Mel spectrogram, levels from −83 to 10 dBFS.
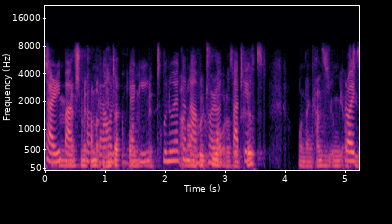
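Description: From 0.71 to 1.41 s, repeated packet loss leaves several holes patched by extending the last sound, giving choppy, robotic speech with pieces missing. Short concealed packet loss at 2.63, 3.05 and 3.23 s fills roughly 20 ms gaps from preceding audio, heard as brief smears or wobbles. A burst of packet loss at 3.46 to 3.54 s drops about 60 ms; the receiver stretches and fades the last sound, then resumes with that stretch gone. Further short concealed losses at 3.92, 4.00 and 4.42 s cause more momentary wobbles, with the one at 3.92 s longer, at about 40 ms.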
